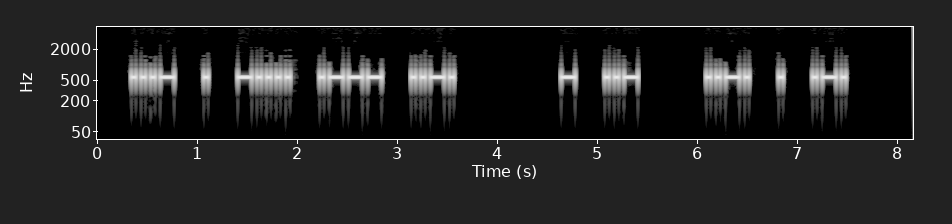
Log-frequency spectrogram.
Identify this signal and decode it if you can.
Morse code, heard as a keyed tone, about 25 wpm, spaced as for 18 wpm, 590 Hz. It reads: VE6JF TU FER
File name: qso203 18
